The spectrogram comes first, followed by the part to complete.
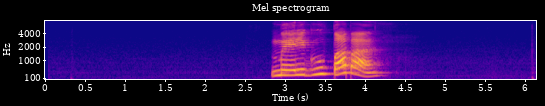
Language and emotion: Russian, positive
